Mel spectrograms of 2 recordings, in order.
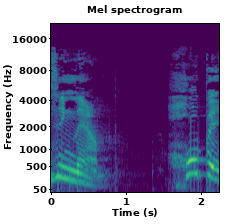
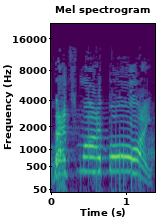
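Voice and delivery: slow, high proud shout; a dad hollering from the pews to his son on stage, proud shout; 9 semitones higher, 6 dB louder, much slower than usual. Retold or imitated. Drawn-out high proud yell. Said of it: "some dad will holler out".

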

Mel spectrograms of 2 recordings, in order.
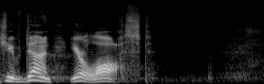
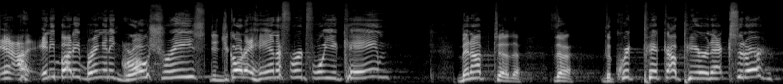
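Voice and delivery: fussy disciple voice; 11 semitones higher than usual. Acted. Disciples polling the crowd.

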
